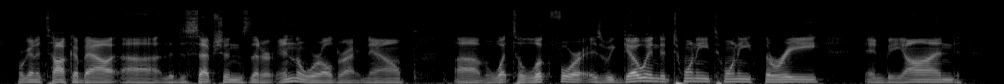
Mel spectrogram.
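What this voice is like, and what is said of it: Strained, fading hoarse voice. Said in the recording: “I'm losing my voice today, so you guys bear with me.”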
